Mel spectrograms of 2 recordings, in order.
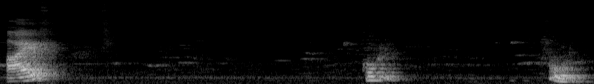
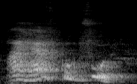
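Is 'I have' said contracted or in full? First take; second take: contracted; full. First: 'I have' is shortened to one syllable 'I've'. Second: Both words 'I have' are said fully. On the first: "तो बन आईव" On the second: "मैं कहता हूं आई हैव cooked food"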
